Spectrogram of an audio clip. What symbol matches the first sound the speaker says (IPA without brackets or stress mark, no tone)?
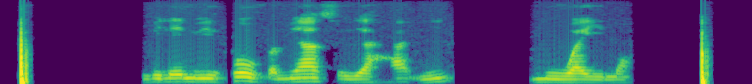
m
